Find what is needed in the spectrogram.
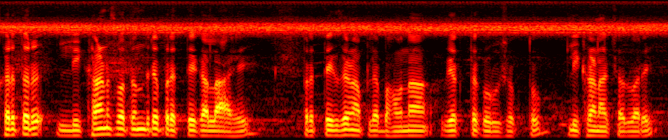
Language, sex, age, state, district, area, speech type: Marathi, male, 30-45, Maharashtra, Ratnagiri, rural, spontaneous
